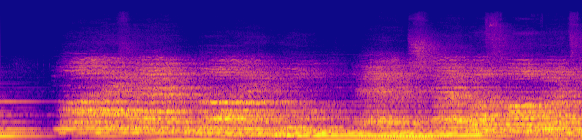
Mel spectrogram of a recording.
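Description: Mixed four-part choir singing a Renaissance metrical psalm setting in sustained chords. A phrase fades out a little before a second in, then the choir starts the next line.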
